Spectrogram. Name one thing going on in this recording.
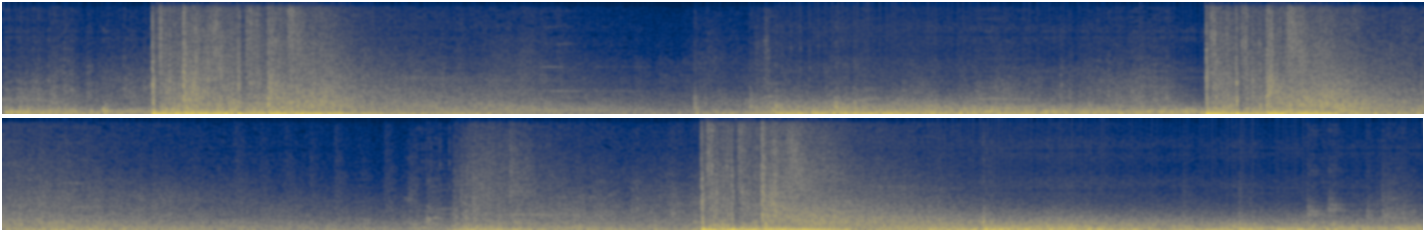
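Heavy naval guns fire loud booming salvos that rumble away.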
